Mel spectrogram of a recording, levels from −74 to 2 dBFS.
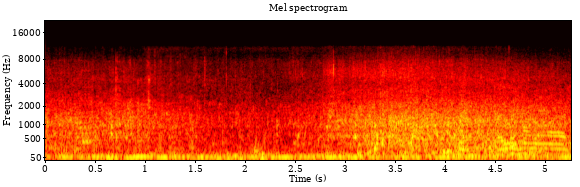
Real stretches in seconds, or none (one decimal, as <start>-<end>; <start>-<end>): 0.0-0.4; 1.5-5.3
